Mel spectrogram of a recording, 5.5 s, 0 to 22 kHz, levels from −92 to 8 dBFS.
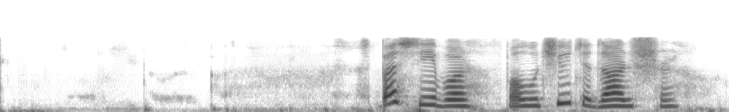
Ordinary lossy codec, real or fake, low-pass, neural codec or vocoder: none; fake; 5.4 kHz; codec, 16 kHz, 2 kbps, X-Codec, HuBERT features, trained on LibriSpeech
